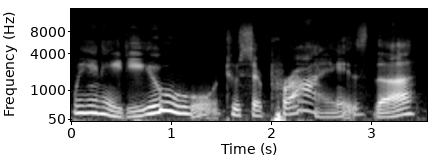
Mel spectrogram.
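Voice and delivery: high, slow, drawn-out animal voice; animals asking. Acted. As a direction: stretch it out high and pleading. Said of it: "And they said".

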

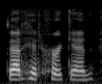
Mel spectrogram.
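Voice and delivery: plain reading voice

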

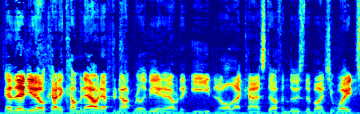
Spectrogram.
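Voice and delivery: ordinary talk

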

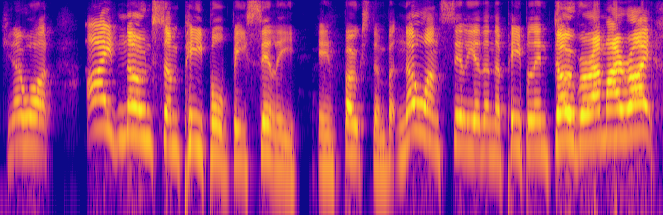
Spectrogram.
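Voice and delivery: high, loud arena speech building to a shout; mock crowd-baiting promo. Mum on the mic taunts Dover, high shouted mock promo. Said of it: "She gets on the mic".

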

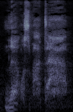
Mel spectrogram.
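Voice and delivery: breathy whispered aside, as if sneaking off; a guilty whisper to herself. Retold or imitated. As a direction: hush it down to a secret whisper. Self-talk quote pulling away from God.

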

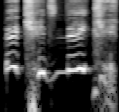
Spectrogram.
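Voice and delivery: mock horrified mother-in-law; shocked old lady. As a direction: gasp it out like a scandalised grandmother. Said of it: "I just broke when she's like".

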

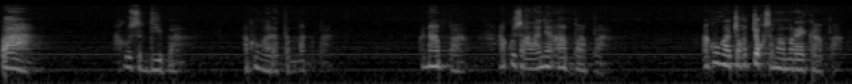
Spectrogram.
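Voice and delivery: soft, subdued retold sadness; imitating tearful daughter. Daughter confiding in her father about having no friends, softly sad. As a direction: voice a sad child quietly, without real crying. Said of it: "Livia, kenapa kamu nangis?".

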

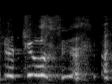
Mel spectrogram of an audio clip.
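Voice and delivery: helpless laughter at the story; real laughter bursting out; cracking up. Real, not acted. Cohost cracking up.

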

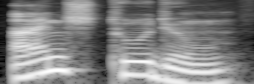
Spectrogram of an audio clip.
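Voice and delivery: slow, careful German for students to repeat; slow model repetition. Shown as a demonstration. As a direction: spell it out slowly for the learner. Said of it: "Repete comigo". (fala devagar para o aluno repetir)

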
